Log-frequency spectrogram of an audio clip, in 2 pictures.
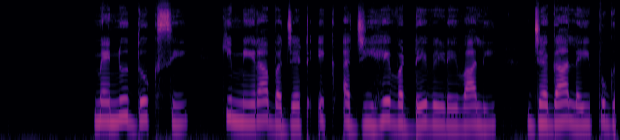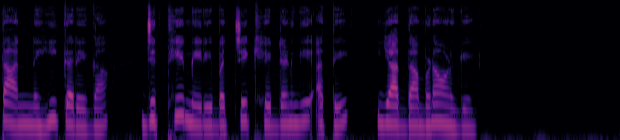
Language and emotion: Punjabi, sad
